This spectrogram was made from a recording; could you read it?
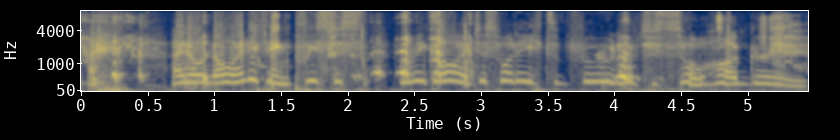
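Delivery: shrill, very loud, desperate and terrified tone. Pinned against the wall by two interrogators, the elf begs: frightened elf pleading for life. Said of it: "little short elf that's just fearing for his life".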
